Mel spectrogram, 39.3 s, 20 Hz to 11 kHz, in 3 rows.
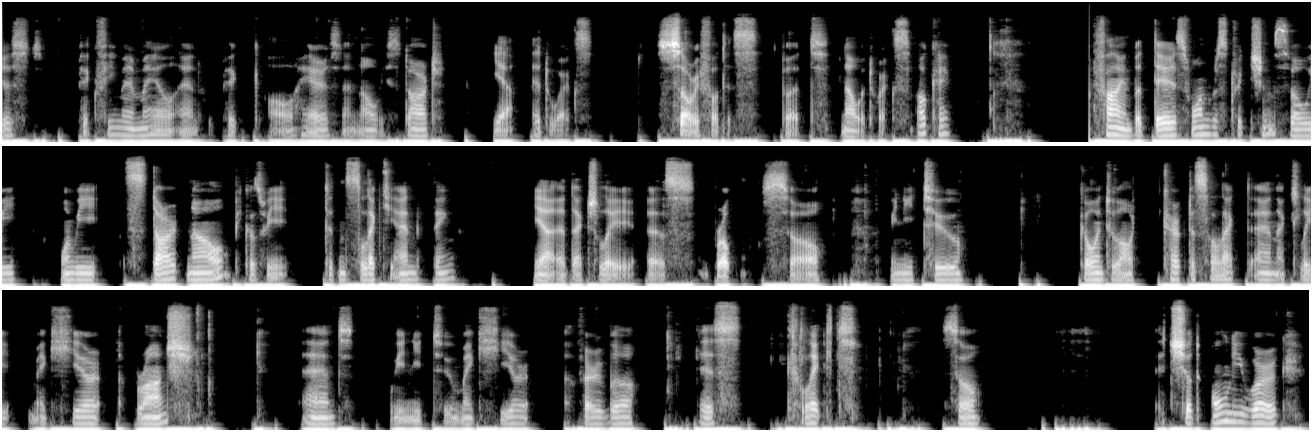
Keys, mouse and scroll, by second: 2.1 click, 5.8-6.3 typing, 7.8-10.0 typing, 9.7 click, 10.0 Escape, 10.8 F11, 10.8 F10, 11.6-20.5 drag, 20.8 click, 21.2 Escape, 22.0-23.5 drag, 23.9 right click, 25.1-26.5 drag, 27.8 typing, 28.0 Return, 29.1 click, 32.8-34.5 typing, 35.0 Return, 37.1-39.2 drag.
